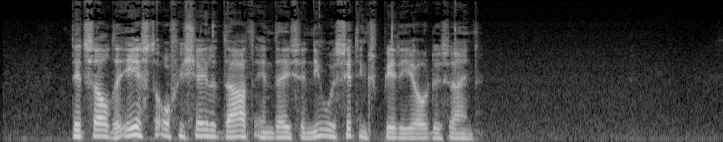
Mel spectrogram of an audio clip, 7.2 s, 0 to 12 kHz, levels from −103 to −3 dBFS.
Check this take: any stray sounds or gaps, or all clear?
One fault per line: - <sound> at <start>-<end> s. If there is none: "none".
none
